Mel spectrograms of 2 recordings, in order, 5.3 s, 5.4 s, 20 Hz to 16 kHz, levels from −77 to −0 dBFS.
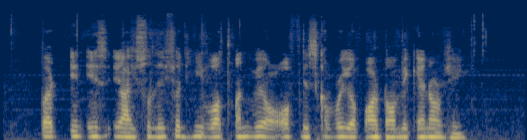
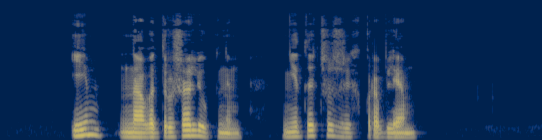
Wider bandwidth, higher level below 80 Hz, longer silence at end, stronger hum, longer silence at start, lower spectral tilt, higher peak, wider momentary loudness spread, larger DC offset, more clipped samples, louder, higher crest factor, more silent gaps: about the same, 11 kHz vs 11 kHz; first, -44 dBFS vs -62 dBFS; second, 0.6 s vs 1.25 s; neither; second, 0.4 s vs 0.75 s; about the same, -6 dB/octave vs -6.5 dB/octave; second, -6 dBFS vs 0 dBFS; second, 6 LU vs 9 LU; neither; neither; about the same, -23 LUFS vs -21 LUFS; second, 16 dB vs 22 dB; neither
